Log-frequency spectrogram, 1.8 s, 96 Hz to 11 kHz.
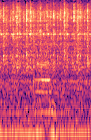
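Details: Sidney Machine Tool lathe, about 100 years old, with an overhead support. A steady, even mechanical hum with a light rapid patter from the belt drive and no knocks or grinding; it runs normally.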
